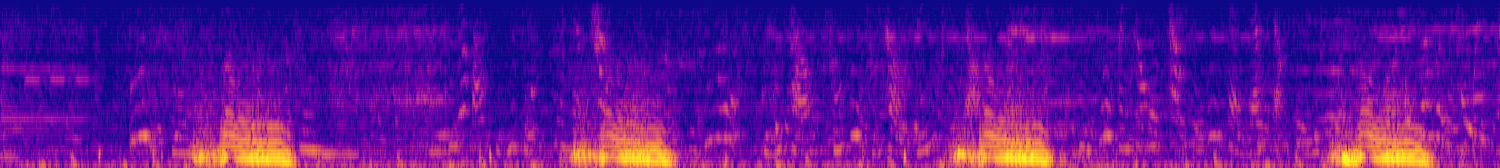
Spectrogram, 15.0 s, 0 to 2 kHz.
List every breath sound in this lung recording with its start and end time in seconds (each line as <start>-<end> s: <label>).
1.64-3.14 s: inhalation
5.48-6.93 s: inhalation
9.41-10.72 s: inhalation
13.12-14.42 s: inhalation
